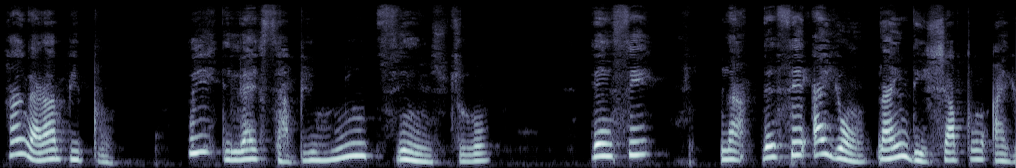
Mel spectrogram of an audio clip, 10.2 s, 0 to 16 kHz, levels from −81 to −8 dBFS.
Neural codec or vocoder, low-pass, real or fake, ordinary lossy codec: codec, 44.1 kHz, 7.8 kbps, Pupu-Codec; 14.4 kHz; fake; AAC, 48 kbps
